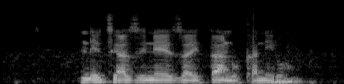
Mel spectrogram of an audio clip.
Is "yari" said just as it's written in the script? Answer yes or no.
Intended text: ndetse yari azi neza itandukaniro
no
